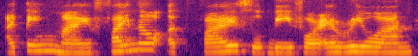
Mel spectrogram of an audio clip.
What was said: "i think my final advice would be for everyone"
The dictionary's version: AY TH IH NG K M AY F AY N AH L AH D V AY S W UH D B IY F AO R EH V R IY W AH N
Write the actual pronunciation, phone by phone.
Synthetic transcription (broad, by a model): AY T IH NG K M AY F AY N AH L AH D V AY S W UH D B IY F AO R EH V R IY W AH N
